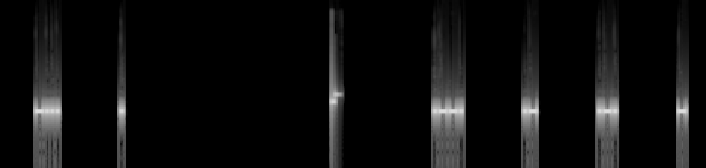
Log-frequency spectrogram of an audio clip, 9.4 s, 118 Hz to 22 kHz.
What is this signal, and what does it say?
Morse code, heard as a keyed tone, about 36 wpm, spaced as for 10 wpm, 700 Hz. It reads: BE PART
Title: 8x Character Spacing - Top 200 Words - 35wpm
